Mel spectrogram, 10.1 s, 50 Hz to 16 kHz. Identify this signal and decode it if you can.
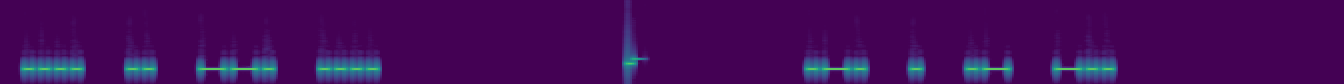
Morse code, heard as a keyed tone, about 20 wpm, spaced as for 14 wpm, 700 Hz. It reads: HIGH READ
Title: 2x Character Spacing - Top 300 Words - 20wpm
